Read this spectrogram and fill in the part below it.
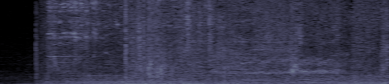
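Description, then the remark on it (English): A car engine roars in loud after a brief quiet start, a sustained revving drone with harmonic whine, as the car speeds with its headlights on straight toward a man on foot. “Jake reels at the sound of a car and headlights speed towards him.”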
